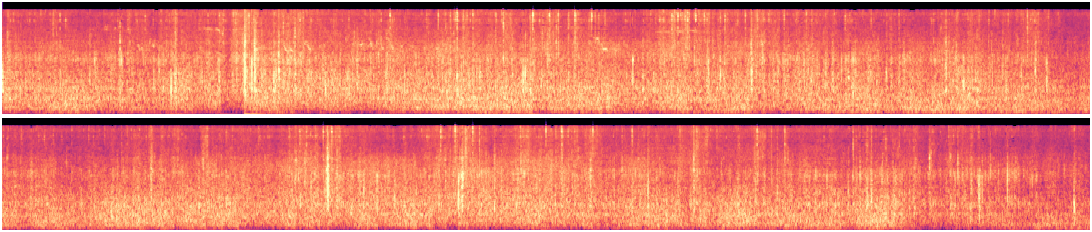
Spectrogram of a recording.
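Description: Mountain bike rolling fast down a rough trail: steady tyre-on-dirt noise with constant rattling and a few sharp knocks from the bike, the loudest about two seconds in.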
